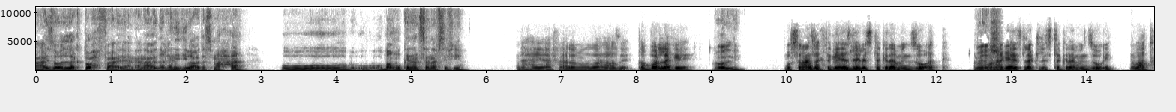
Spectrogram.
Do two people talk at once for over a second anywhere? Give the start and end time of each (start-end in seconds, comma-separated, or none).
none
